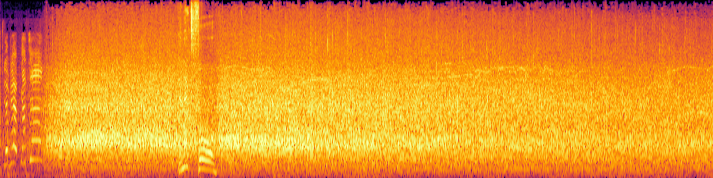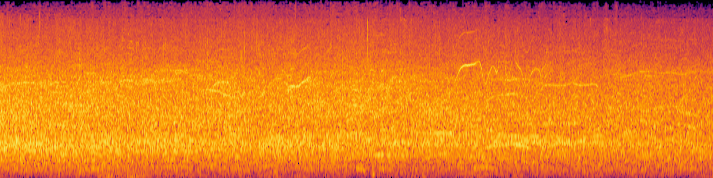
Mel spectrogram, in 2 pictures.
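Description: A large crowd cheers and roars steadily in a stadium.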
